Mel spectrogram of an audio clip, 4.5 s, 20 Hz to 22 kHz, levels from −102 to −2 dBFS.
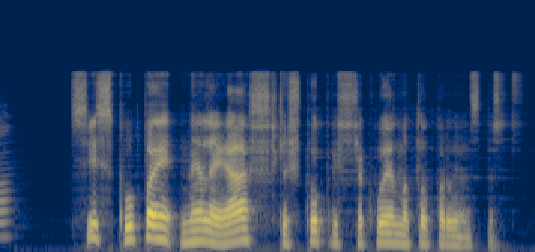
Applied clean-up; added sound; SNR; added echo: neural mask model DeepFilterNet 3.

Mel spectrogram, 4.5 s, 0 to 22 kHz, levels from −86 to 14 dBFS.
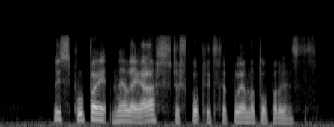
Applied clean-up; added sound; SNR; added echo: neural diffusion model UNIVERSE++.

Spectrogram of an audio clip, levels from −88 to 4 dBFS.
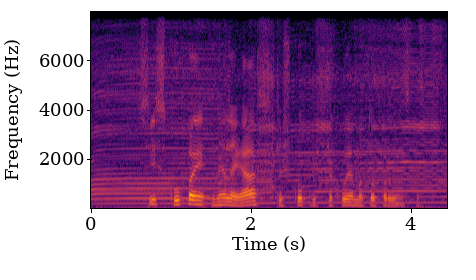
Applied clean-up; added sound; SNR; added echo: none; Domestic sounds, home sounds; 11 dB; none.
